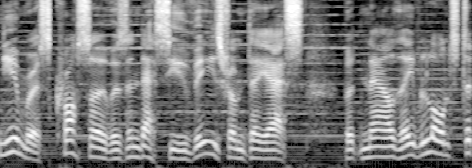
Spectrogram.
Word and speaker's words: DS: produced the Bon designed DS pronounced like the word for goddess in French cemented citen as one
